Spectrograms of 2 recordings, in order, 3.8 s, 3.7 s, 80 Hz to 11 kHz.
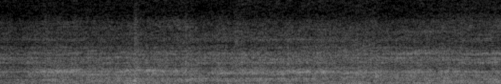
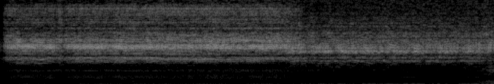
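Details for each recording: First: Old Hornby R857 BR Ivatt class locomotive (no tender), after repair, running on track: gritty, rough grindy whirr under the motor with faint clicks, jumpy over points from old wheels — worn rear axle bearing. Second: Old Hornby R857 BR Ivatt class locomotive motor after brush refit and stronger magnet, spun on a battery before gear oil: steady high-pitched whir for a few seconds then cutting off; spins freely — normal running.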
